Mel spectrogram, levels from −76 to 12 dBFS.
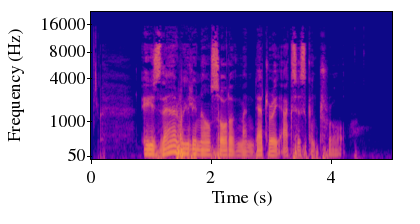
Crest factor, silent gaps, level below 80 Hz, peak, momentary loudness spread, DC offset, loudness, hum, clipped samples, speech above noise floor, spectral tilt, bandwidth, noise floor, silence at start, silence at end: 18 dB; none; -30 dBFS; 0 dBFS; 17 LU; under 0.1%; -17 LUFS; none; under 0.1%; 40 dB; -4 dB/octave; 16 kHz; -57 dBFS; 0.85 s; 0.6 s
